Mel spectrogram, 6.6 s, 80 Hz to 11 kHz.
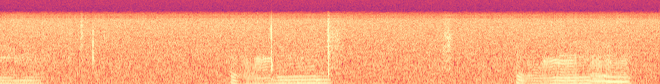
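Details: A cat sleeping and snoring softly with buzzing snores on each breath, about 20 breaths a minute, over low room hiss.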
